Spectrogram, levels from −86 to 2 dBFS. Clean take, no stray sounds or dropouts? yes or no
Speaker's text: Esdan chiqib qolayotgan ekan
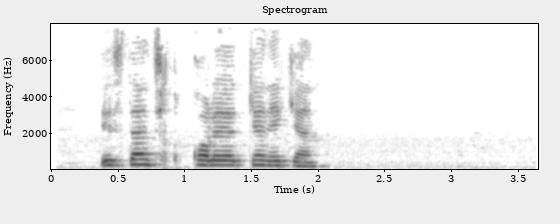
yes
